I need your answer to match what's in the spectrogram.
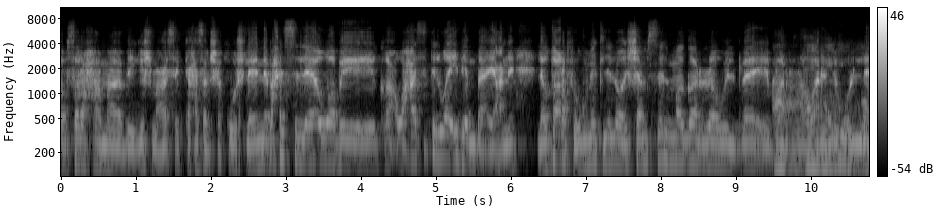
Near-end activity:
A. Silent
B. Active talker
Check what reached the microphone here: B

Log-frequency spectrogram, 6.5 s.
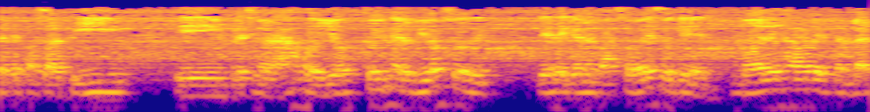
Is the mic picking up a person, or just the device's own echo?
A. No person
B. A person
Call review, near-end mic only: A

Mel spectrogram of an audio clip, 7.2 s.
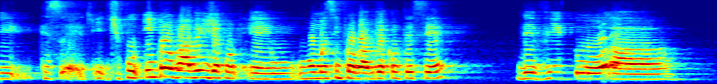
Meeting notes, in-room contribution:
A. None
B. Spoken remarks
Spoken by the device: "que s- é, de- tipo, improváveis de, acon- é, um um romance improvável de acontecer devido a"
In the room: A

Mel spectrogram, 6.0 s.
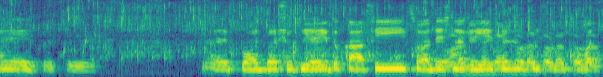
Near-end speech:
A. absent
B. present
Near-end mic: B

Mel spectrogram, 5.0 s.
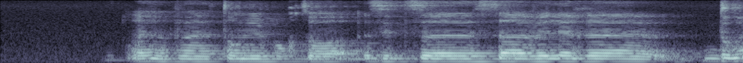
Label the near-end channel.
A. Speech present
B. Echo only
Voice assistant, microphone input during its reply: B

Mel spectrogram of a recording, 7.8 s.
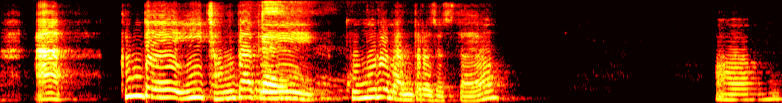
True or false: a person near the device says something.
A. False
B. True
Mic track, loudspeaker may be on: B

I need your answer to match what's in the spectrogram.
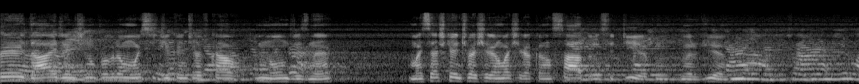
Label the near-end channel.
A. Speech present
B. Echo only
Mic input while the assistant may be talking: A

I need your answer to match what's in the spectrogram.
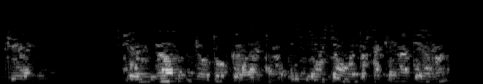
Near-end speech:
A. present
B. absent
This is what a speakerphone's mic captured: B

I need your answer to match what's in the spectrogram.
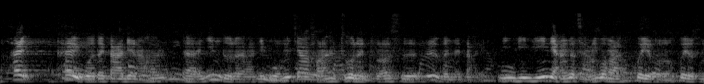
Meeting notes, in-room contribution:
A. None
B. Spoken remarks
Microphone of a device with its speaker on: B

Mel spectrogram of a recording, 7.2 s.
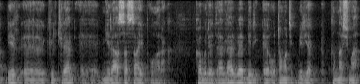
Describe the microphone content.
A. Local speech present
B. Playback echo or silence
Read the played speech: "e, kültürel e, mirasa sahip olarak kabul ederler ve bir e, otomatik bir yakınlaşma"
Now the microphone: B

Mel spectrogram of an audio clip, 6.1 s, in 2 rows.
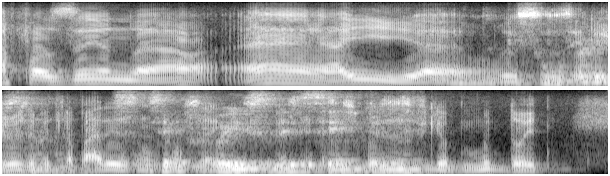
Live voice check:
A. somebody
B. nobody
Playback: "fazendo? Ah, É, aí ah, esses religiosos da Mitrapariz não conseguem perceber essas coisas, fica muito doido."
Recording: A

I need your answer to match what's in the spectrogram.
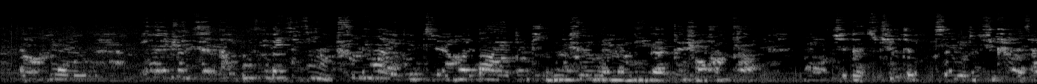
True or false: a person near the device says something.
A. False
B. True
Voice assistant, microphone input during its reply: A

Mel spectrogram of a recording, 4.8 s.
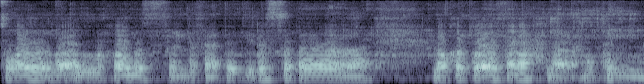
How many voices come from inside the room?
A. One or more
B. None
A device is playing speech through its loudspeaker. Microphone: B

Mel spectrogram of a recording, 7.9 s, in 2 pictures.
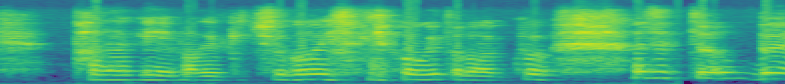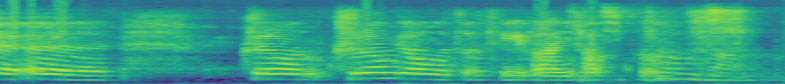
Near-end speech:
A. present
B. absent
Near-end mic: A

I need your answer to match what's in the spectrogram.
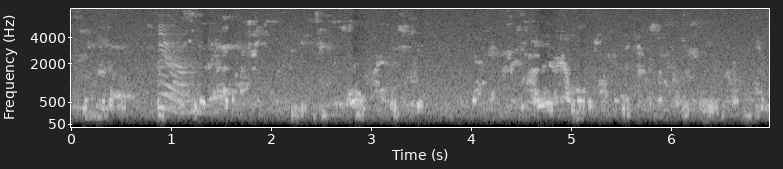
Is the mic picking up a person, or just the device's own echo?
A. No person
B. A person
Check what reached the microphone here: B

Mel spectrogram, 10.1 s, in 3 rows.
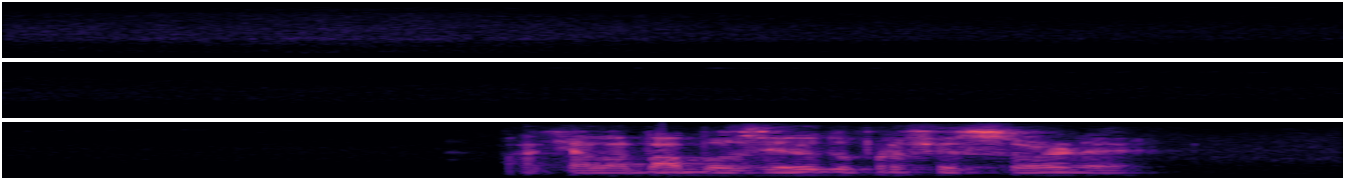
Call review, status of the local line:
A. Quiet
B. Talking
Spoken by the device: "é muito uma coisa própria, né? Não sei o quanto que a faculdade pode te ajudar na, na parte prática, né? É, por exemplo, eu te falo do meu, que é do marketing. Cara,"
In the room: B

